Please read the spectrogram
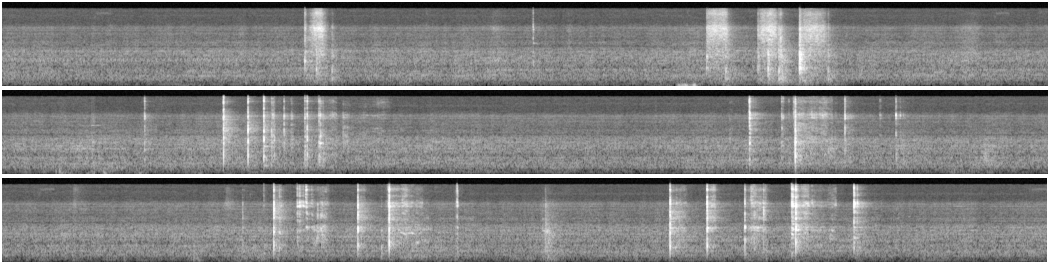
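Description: Metal spoon clinking and scraping against ceramic bowls and a steel saucepan as food is spooned out, in short clusters of sharp clinks every few seconds.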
